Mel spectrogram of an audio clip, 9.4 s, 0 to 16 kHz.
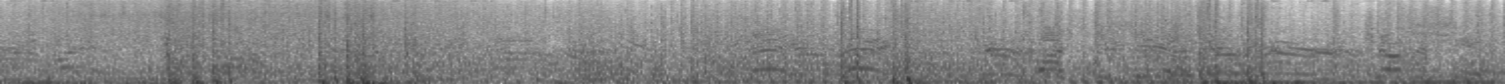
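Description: Sustained gunfire in Payday 3, rapid bursts aimed at an enemy shield, with several louder volleys standing out over a busy layer of steady shooting and game noise, and a voice talking at times underneath.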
